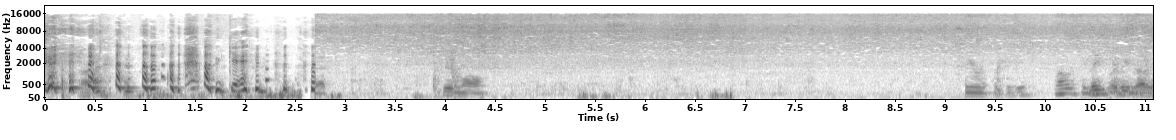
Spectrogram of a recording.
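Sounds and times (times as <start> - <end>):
meat sizzling on a grill: 2.7 - 11.0.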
